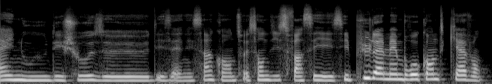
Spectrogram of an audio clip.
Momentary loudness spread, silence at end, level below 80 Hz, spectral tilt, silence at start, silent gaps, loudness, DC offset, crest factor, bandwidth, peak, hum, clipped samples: 8 LU; 0.1 s; -50 dBFS; -6 dB/octave; 0 s; none; -17 LUFS; under 0.1%; 14 dB; 15.5 kHz; -4 dBFS; none; under 0.1%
